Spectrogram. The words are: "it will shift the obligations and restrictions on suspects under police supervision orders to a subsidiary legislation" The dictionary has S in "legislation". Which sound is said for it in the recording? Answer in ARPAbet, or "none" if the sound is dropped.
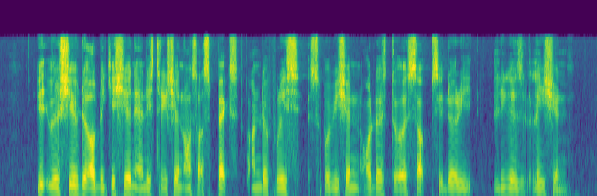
none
